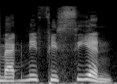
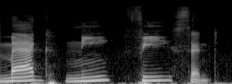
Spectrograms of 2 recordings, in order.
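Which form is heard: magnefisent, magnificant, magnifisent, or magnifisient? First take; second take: magnifisient; magnifisent. First: The ending has an extra 'ee' sound: -fisient. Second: The ending is a plain 's' sound: -fisent. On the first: The speaker calls it wrong. "না ফিসিয়েন্ট নয়" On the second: The speaker calls it right. "কত হচ্ছে ম্যাগনিফিসেন্ট"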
